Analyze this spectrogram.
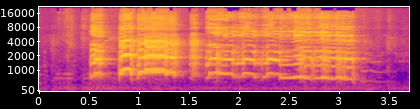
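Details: Kukuak balenggek chicken, native to Solok in West Sumatra, crowing: a loud rich crow broken into many short linked syllables, starting high and stepping down, lasting nearly three seconds.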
